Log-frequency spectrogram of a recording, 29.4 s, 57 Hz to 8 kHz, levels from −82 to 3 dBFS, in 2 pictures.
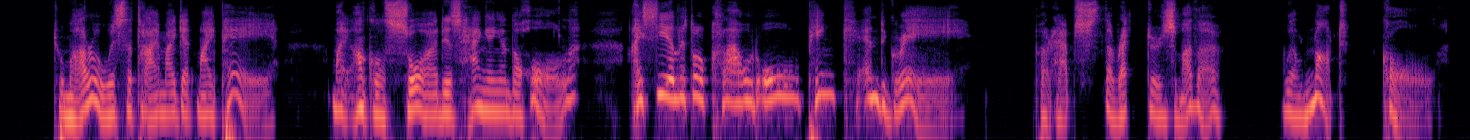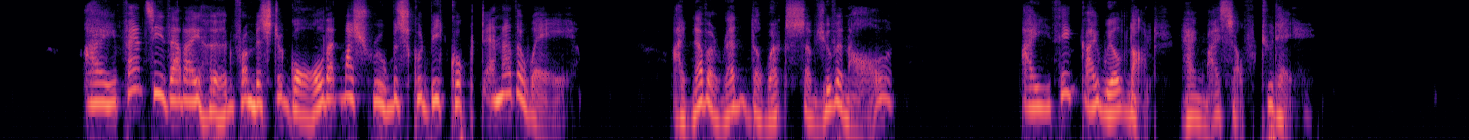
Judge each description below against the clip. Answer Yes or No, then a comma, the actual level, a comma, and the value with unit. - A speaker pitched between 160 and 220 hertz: Yes, high, 190 Hz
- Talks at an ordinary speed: No, slow, 125 wpm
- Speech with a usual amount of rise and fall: No, wide, 8.4 semitones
